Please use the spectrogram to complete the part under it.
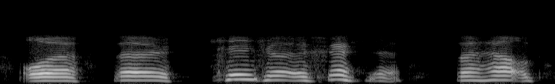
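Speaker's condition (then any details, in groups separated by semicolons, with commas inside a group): Speech impairment after birth surgery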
